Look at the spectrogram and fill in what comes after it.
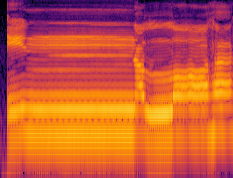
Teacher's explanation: تو لفظ اللہ سے پہلے دیکھیں نون پہ زبر آ رہی ہے تو ہم نے لفظ اللہ کو بڑا کر کے پڑھنا ہے اور نون پہ ہم نے غنہ کرنا ہے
